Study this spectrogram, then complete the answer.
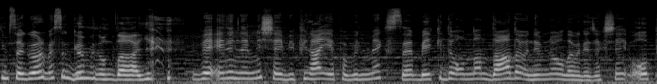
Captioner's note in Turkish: kahkaha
